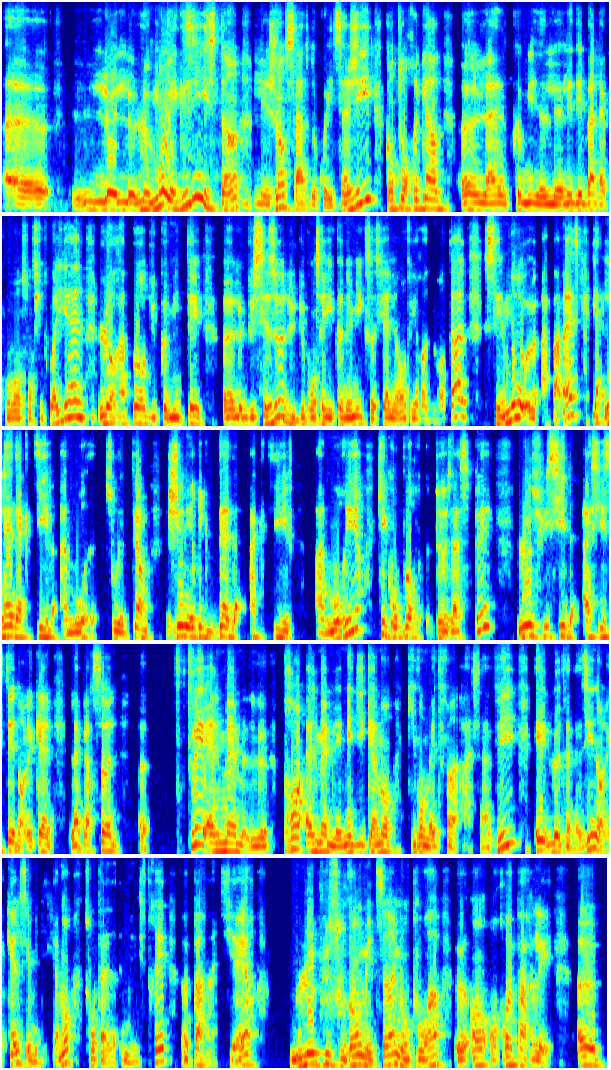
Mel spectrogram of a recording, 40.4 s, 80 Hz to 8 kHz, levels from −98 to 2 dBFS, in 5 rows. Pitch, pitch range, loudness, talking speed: 120 Hz, 105-135 Hz, -18 LUFS, 155 wpm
